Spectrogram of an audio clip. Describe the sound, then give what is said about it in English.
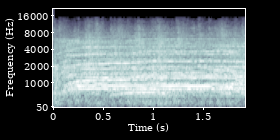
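A crowd at a poetry slam cheers and whoops in a loud, continuous burst, with bright sustained shouting voices blending into one wash of sound that stays at full strength throughout. “I want to give them all a massive round of applause”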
